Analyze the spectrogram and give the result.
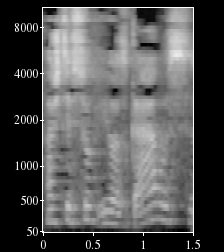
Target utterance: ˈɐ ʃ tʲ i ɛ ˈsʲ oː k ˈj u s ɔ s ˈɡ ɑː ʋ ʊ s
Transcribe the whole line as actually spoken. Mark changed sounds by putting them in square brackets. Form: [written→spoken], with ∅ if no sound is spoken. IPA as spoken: ˈɐ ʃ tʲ i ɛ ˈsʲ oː k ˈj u [s→∅] ɔ s ˈɡ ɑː ʋ ʊ s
